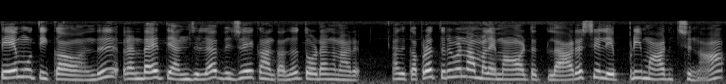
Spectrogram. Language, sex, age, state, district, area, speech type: Tamil, female, 18-30, Tamil Nadu, Tiruvannamalai, rural, spontaneous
